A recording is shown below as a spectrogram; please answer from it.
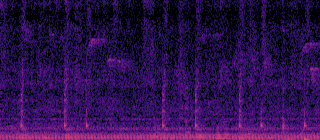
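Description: Steady low hum of a small engine, the kind that drives a power sprayer applying insecticide to mango trees, with faint scattered clicks through it.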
